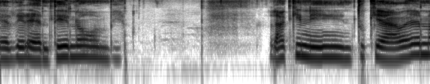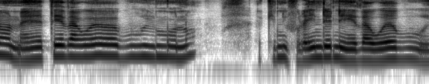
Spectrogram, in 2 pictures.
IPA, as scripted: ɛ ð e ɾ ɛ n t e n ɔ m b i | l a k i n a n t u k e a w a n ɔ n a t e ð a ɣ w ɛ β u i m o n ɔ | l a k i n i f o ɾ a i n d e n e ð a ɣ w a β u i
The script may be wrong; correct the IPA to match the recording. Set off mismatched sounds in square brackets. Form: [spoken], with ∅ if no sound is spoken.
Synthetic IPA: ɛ ð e ɾ ɛ n t e n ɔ m b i | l a k i n [i] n t u k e a w [ɛ] n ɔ n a t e ð a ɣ w ɛ β u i m o n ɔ | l a k i n i f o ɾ a i n d e n e ð a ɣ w [ɛ] β u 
